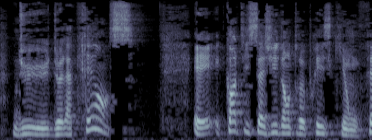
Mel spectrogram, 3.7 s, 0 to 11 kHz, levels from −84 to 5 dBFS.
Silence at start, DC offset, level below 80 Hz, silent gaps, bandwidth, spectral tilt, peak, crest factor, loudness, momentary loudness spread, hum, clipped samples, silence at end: 0 s; under 0.1%; -66 dBFS; none; 11 kHz; -3.5 dB/octave; -6 dBFS; 22 dB; -28 LUFS; 6 LU; none; under 0.1%; 0 s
